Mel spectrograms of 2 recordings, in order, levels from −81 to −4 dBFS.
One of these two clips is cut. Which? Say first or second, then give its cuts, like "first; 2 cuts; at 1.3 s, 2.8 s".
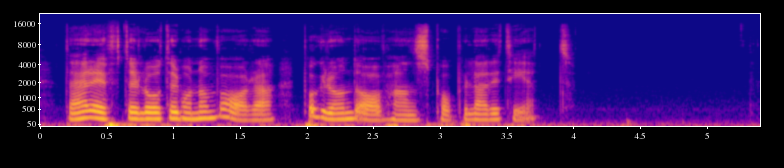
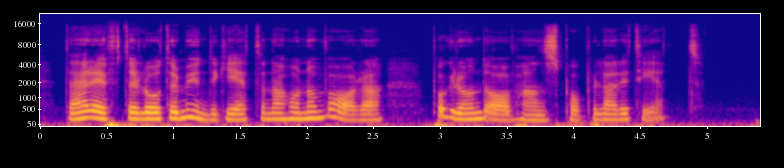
first; 2 cuts; at 1.0 s, 1.9 s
